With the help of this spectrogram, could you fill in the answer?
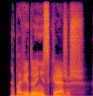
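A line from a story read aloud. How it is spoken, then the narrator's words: Pleased, proud snort. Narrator (Russian): хмыкнул с довольным видом, гордясь подарком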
